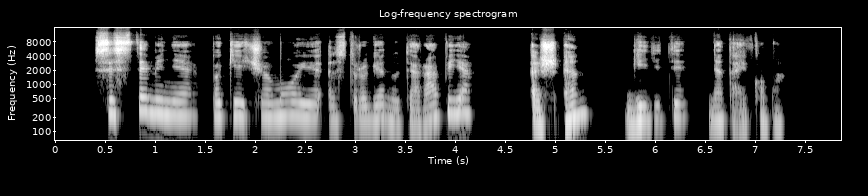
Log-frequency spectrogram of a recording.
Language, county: Lithuanian, Kaunas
